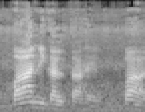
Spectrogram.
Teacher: दोनों होंठों की तरी का हिस्सा यानी दोनों होंठ मिल जाएंगे तो बा निकलेगा, लेकिन तरी का हिस्सा मिलेगा यानी अंदरूनी हिस्सा मिलेगा।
